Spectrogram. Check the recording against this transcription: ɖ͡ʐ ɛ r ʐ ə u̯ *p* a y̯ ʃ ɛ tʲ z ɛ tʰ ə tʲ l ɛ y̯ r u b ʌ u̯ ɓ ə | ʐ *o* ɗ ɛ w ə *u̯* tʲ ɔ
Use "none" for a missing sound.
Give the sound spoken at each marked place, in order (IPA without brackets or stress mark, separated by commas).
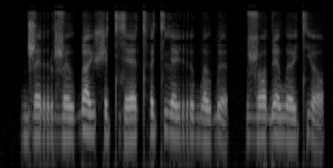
ɓ, ɔ, y̯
